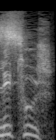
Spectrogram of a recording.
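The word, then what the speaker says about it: Lutece: Letouche. Letouche. L-U-T. Sprichst du Letouche. Ja? Und wo kommt das zweite U her? Nach dem T? Ist mir egal, das spricht man so aus.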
